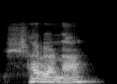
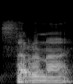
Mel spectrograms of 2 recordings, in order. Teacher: Incidentally, Sanskrit has, but Pali does not have the sh sound. In fact, Sanskrit has a s and a palatal sh and a retroflex sh, but they're all a s in Pali.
